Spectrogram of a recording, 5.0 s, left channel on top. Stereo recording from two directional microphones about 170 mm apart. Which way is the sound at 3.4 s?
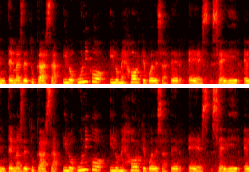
45° right (ahead or behind).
